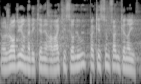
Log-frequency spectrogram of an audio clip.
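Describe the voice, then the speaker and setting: A man's voice: on the high side, fairly even intonation, rapid-fire, lightly acted. Man acting a hapless technician in heavy reverb. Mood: casual, puzzled. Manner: casual, hesitant with superiors. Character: hapless, cheeky low-level male lab technician. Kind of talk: audio drama acting. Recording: long hall reverb, music underneath.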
